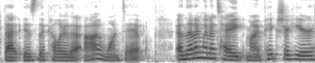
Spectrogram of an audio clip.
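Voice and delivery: ordinary talk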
